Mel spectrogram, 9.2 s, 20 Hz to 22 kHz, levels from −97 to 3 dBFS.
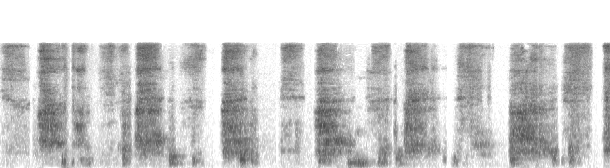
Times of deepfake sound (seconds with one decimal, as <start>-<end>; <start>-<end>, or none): none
